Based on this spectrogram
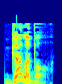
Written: gullible

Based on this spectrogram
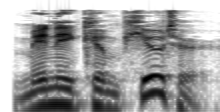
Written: minicomputer

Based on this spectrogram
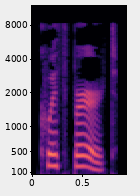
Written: cuithbeart

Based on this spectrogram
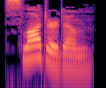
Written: slaughterdom

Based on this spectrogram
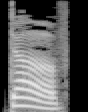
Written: dove

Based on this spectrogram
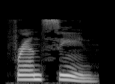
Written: francene

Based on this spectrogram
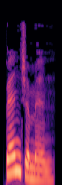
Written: benjamen

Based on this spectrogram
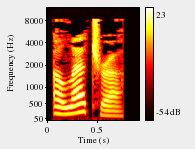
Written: elettra

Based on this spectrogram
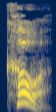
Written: koa

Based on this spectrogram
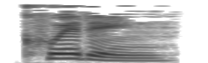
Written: quitting

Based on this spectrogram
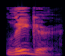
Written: leaguer

